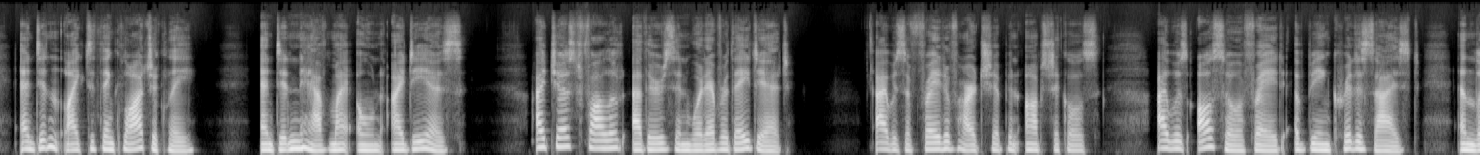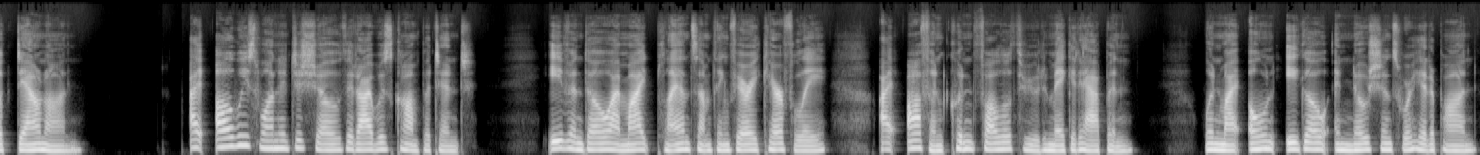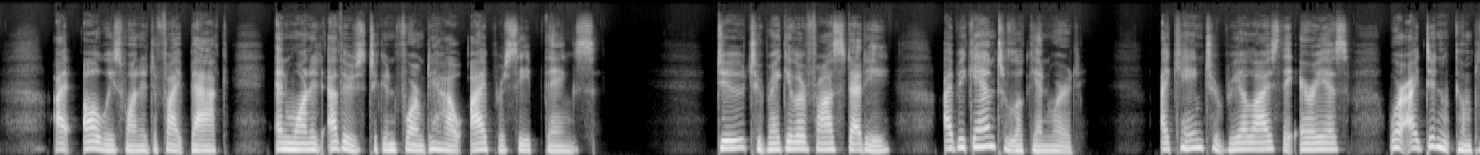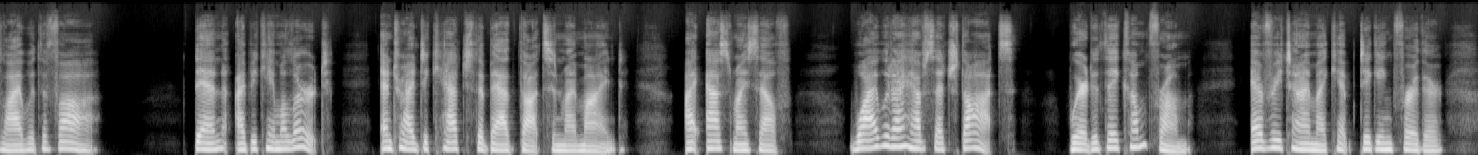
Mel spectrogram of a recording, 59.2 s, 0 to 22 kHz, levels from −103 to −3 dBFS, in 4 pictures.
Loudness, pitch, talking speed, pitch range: -19 LUFS, 155 Hz, 150 wpm, 140-170 Hz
